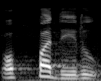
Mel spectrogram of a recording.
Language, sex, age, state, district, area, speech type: Kannada, male, 18-30, Karnataka, Udupi, rural, read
